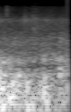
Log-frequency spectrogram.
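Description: Heavy rain from a thunderstorm pours down in a dense, loud wash with low rumbling underneath, a brief close burst with no voices.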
